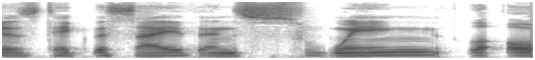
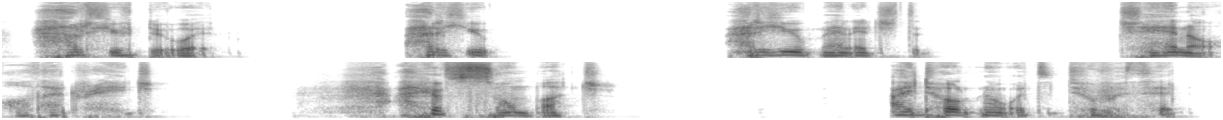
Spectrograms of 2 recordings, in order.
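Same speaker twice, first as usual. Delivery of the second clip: soft quiet sobbing, quieter; 6 dB quieter than usual. In a role-play, speaking as a character to another character, quietly sobbing. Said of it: "I like quietly, like, sort of sob".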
